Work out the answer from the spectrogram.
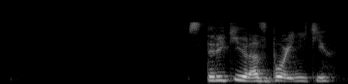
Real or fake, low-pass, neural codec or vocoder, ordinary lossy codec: fake; 7.2 kHz; codec, 16 kHz, 1 kbps, X-Codec, WavLM features, trained on Multilingual LibriSpeech; none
